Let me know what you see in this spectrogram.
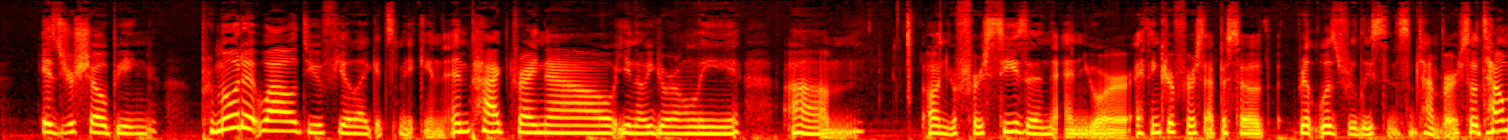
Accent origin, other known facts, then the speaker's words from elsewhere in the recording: China; now in United States; I grew up in like an Asian society. I grew up in China.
